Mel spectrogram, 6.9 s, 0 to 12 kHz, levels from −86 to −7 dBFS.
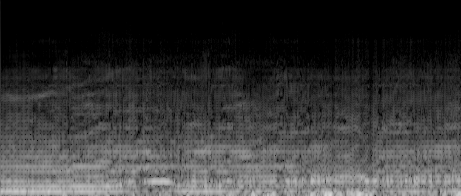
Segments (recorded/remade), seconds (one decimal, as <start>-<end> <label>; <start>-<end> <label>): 0.0-6.9 remade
